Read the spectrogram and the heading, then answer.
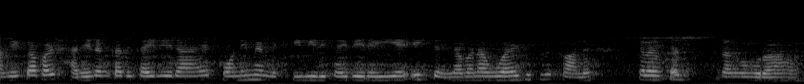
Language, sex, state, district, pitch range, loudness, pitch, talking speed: Hindi, female, Uttar Pradesh, Etah, 185-205 Hz, -40 LUFS, 195 Hz, 230 wpm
